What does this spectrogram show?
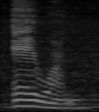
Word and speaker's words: ewan: Ewan, ewan, that means I don't know. First syllable second syllable one. The first syllable has the accent ewan, I don't know.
